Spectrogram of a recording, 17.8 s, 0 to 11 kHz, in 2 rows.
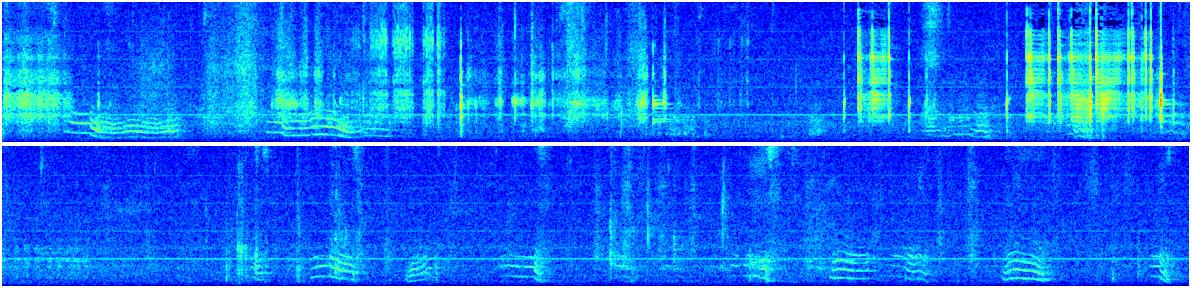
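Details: Litter of newborn puppies, spring 2017, letting out scattered thin, bending squeaks and whines, some in quick runs, broken by clattering rustle bursts partway through.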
